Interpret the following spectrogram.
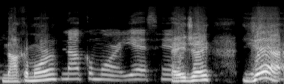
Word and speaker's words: Nakamura: with kakamura how do you say his name Nakamura Nakamura yes him AJ yeah actually you know when Nakamura first showed up uhuh um he and AJ wrestled for the title one year okay but then um Nakamura hit him in the junk and got and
